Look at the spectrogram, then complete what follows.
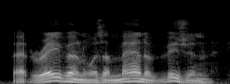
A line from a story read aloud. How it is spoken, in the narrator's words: mumbled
